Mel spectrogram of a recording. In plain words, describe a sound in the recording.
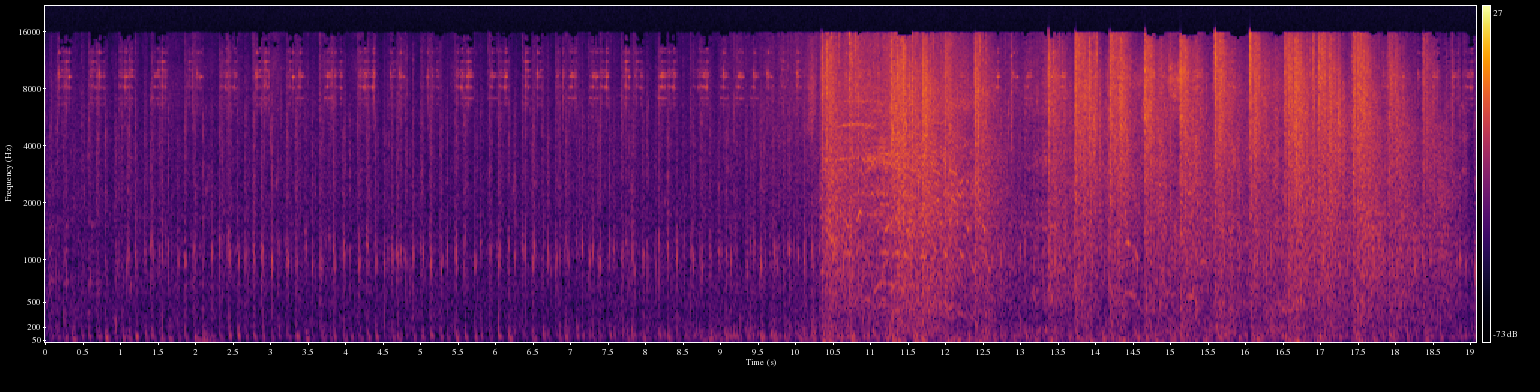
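A horse's hooves clatter quickly on cobblestones.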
